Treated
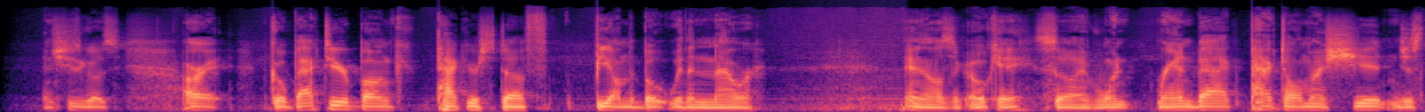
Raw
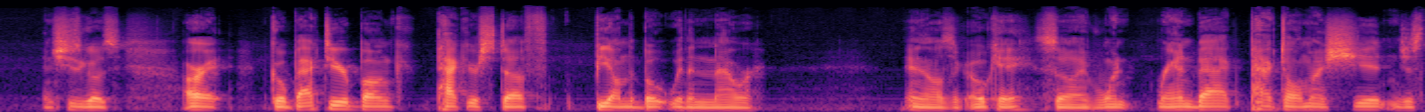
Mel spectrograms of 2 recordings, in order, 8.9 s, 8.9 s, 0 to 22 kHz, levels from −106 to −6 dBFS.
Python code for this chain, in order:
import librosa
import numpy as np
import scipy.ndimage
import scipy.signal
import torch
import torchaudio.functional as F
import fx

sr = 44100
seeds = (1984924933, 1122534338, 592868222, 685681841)

y = fx.fade_in_head(x, sr, length_s=2.41)
y = fx.tilt_eq(y, sr, slope=-3.5, at=(2.76, 3.3))
y = fx.band_squash(y, sr, depth_pct=70)
y = y * 10.0 ** (3.5 / 20.0)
